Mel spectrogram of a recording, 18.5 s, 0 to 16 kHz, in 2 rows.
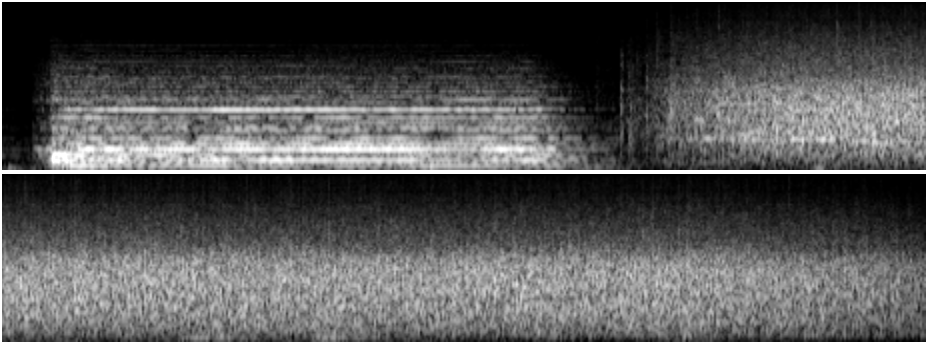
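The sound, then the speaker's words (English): A sustained piano chord rings out and fades, then the audience at Leeds Town Hall, at the Leeds International Piano Competition 2015, breaks into loud, steady applause for the winner that continues evenly to the end. “As the applause continues, I'll say goodbye from the Leeds Town Hall, and we'll just remind ourselves of that winning performance.”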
